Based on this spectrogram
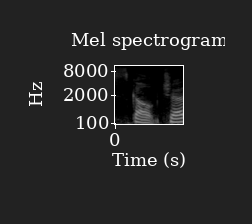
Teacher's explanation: Pay attention to the pronunciation of the T-U-R-E in sculpture. It is like the T-C-H of watch with a schwa on the end.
